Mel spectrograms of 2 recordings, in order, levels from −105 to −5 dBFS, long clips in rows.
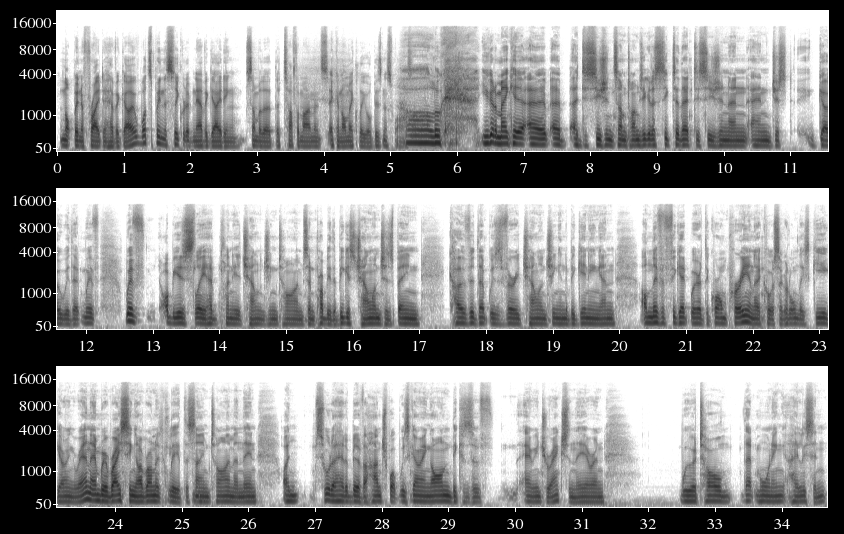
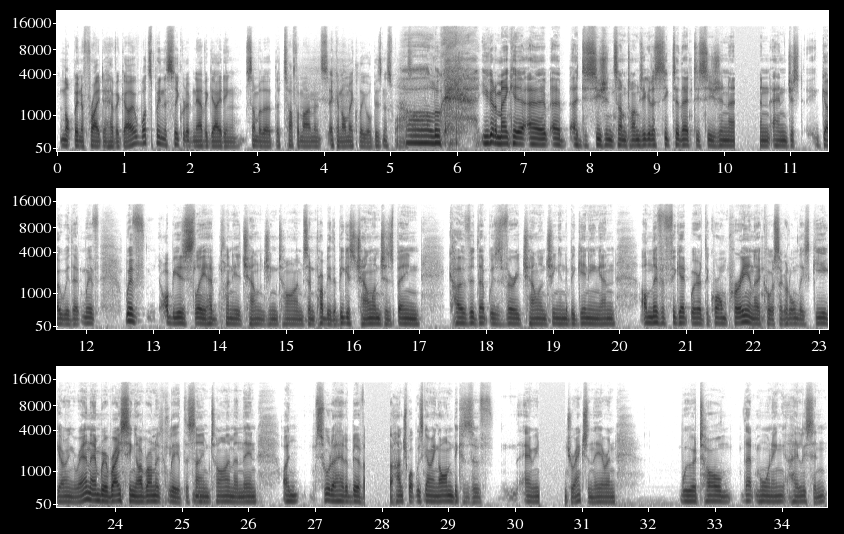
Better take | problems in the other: first | audio freezing; at 10 s, at 28 s and at 30 s

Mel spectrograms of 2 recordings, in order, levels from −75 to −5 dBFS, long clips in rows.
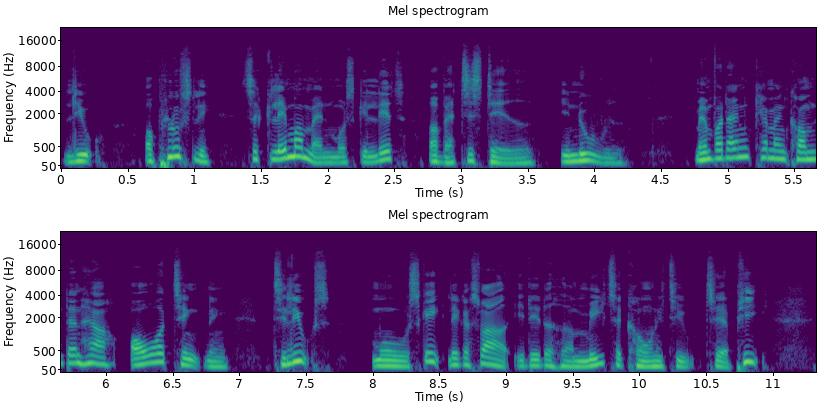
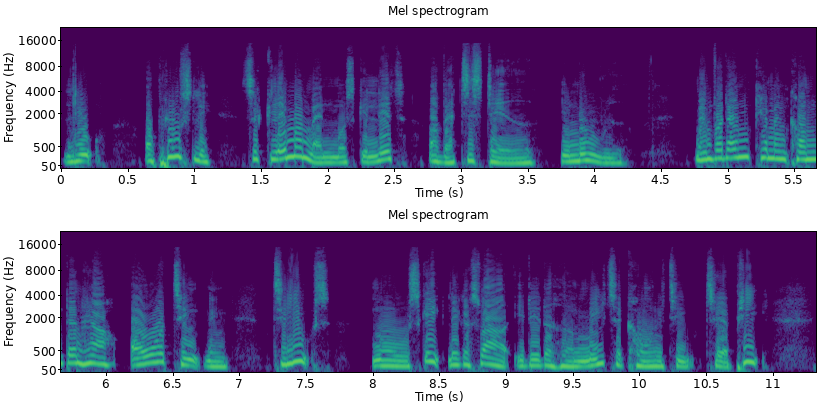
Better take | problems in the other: first | distortion; heavy; 22% of the sound clipped

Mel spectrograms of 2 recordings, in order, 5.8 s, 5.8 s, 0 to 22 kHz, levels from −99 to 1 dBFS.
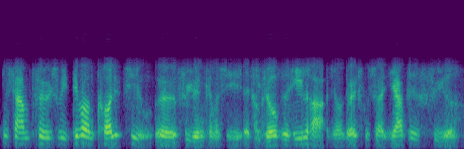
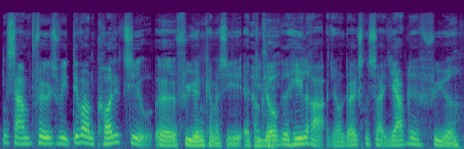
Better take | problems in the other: second | phone-call audio; poor line

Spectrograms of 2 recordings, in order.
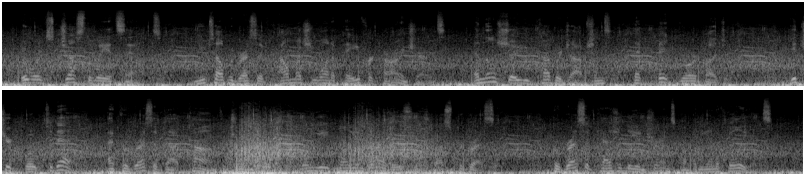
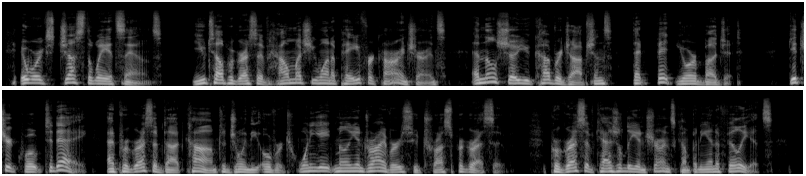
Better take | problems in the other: second | wind noise on the microphone; heavy; 4 dB above the speech

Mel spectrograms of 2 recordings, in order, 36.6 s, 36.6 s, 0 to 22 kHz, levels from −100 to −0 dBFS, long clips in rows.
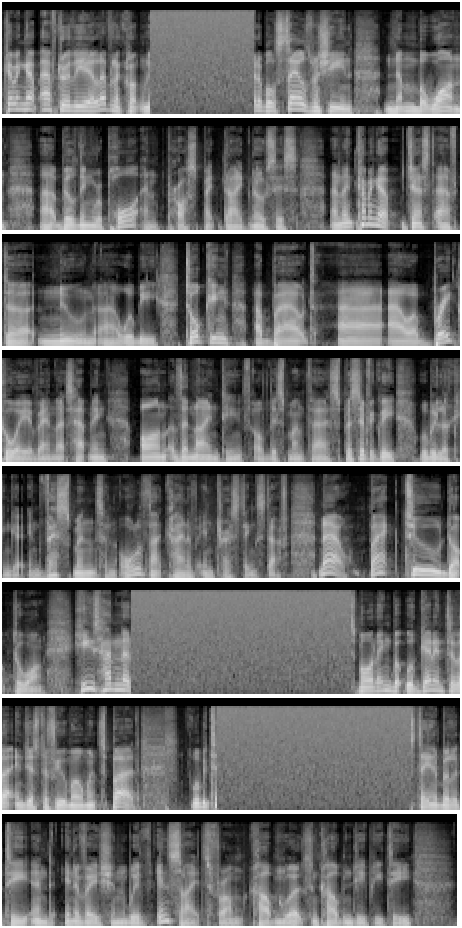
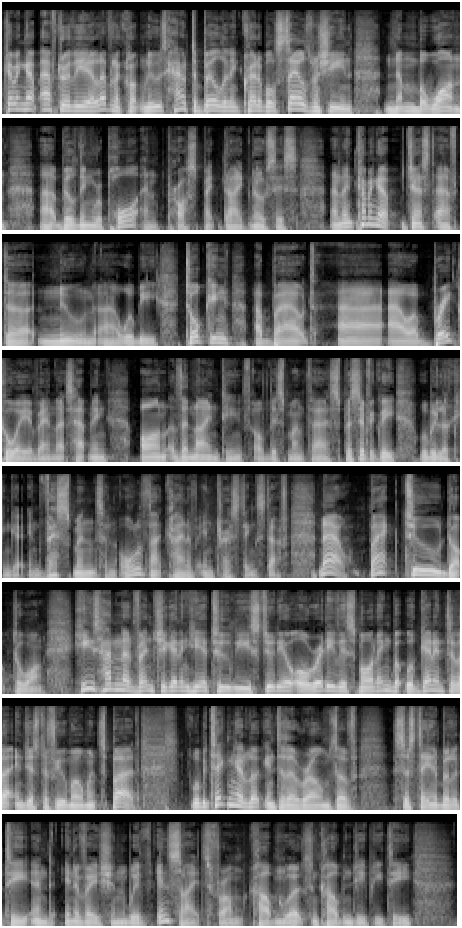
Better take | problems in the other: second | audio cutting out; filled with static; at 1.5 s for 1 s, at 24 s for 2 s and at 30 s for 2 s

